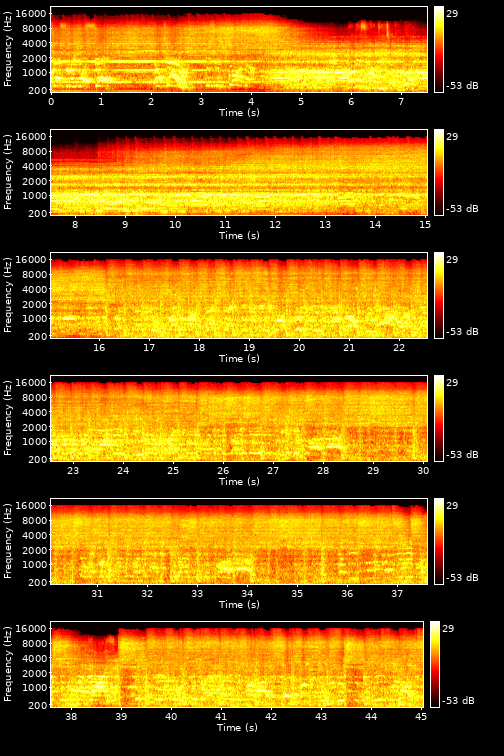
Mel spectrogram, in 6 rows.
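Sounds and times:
fast drumming with cymbals: 0.0 - 5.2, 8.7 - 45.0
bass guitar: 0.0 - 45.0
distorted electric guitar: 0.0 - 45.0
vocals into microphone: 0.0 - 45.0.

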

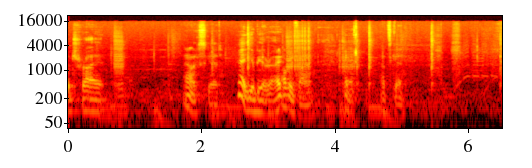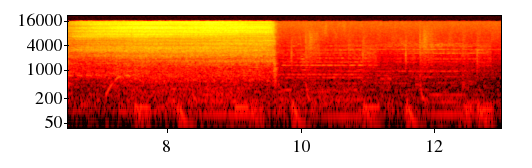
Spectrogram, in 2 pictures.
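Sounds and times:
vape draw hissing: 5.8 - 9.7.

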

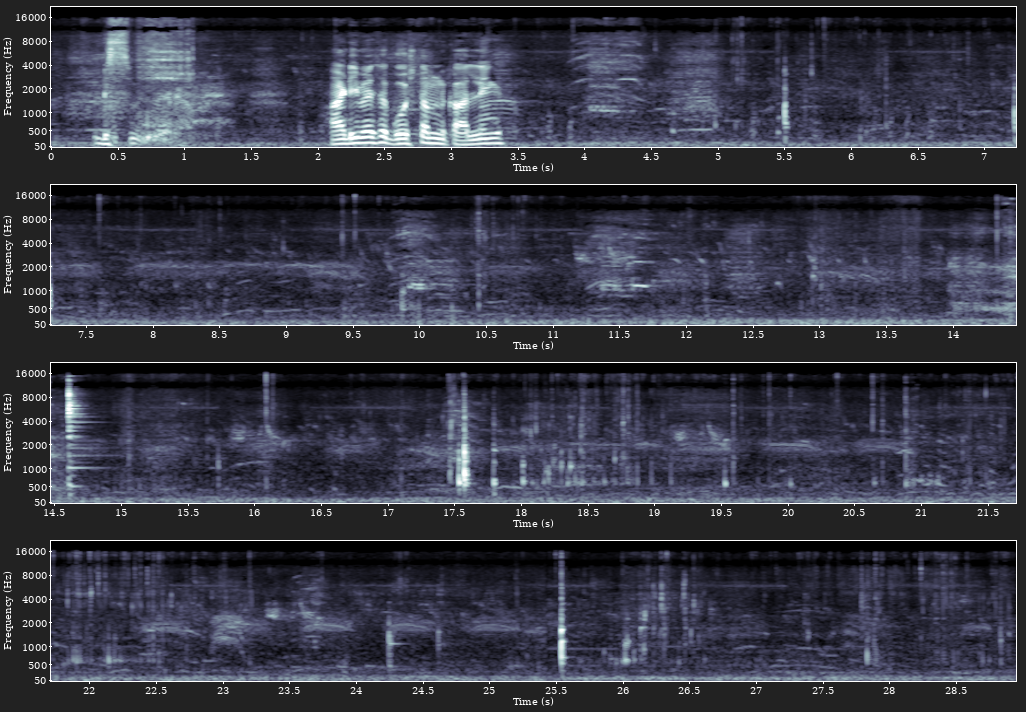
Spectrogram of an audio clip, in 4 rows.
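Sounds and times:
metal utensil clanking on pot: 14.3 - 15.0
sharp ringing clang: 14.5 - 14.9.

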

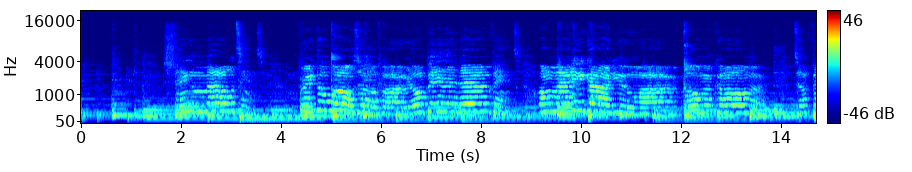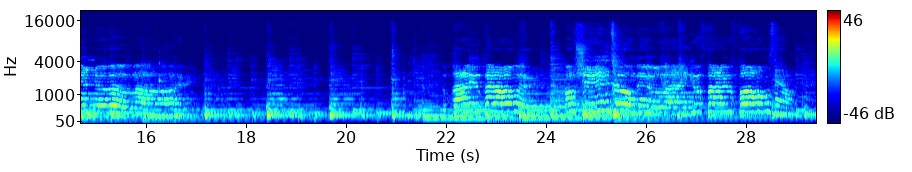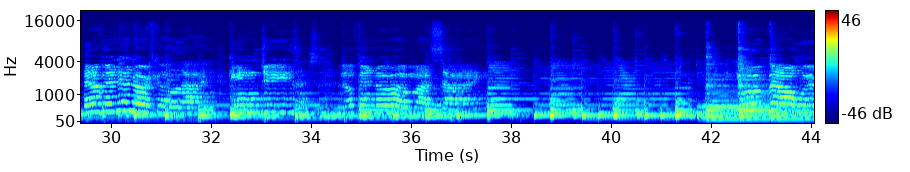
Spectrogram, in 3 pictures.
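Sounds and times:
strummed acoustic guitar: 0.0 - 44.0
man singing: 1.6 - 17.3, 21.7 - 38.2, 41.8 - 44.0.

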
